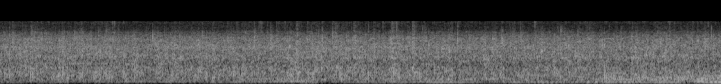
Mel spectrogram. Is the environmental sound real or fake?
real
